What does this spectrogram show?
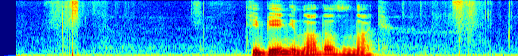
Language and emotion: Russian, neutral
